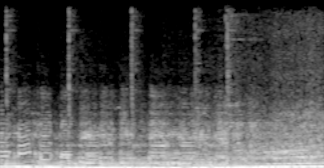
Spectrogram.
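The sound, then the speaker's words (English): A sports car engine roars loudly and steadily, its pitch climbing gradually, with squealing tires mixed in over about three seconds. There is no talking. “When we come back, this is going to be a real tough segment. Sports car.”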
